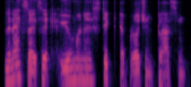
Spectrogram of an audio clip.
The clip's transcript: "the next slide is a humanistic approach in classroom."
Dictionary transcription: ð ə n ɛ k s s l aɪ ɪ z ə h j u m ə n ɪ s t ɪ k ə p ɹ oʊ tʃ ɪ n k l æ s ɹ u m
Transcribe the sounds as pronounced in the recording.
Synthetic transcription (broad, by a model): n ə n ɛ k s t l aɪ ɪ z ə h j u m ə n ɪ s t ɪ k ə p ɹ oʊ tʃ ɪ n k l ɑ s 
